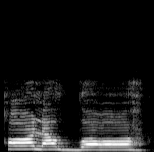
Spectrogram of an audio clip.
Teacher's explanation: La lettre Lam se lit toujours aminci, sans emphase, sauf dans le nom de Allah, Lafzul Jalala. En effet, il obéit à l'emphase quand le nom de Allah est précédé d'une lettre vocalisée en fatha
